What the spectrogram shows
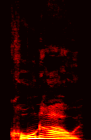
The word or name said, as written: kronrage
